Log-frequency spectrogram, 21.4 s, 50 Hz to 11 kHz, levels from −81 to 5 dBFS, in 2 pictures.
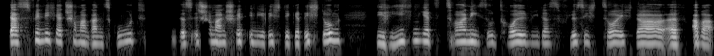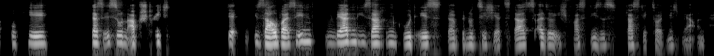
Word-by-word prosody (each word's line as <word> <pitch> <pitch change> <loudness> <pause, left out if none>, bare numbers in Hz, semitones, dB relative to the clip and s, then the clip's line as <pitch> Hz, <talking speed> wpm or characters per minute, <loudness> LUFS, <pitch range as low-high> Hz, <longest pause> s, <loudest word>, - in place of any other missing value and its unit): Das 195 0 +7
finde 235 -1 -1
ich 225 +1 -9
jetzt 195 -1 -1
schon 205 -2 -3
mal 190 -1 +1
ganz 170 -2 -4
gut, 210 +6 -10 0.5
das 165 +1 -2
ist 190 - -2
schon 210 -1 -5
mal 190 - +3
'n 190 - -6
Schritt 205 +2 -3
in 195 -2 -10
die 175 -1 -8
richtige 175 -2 -7
Richtung. 215 +4 0 0.5
Die 175 -1 -3
riechen 205 +8 -4
jetzt 210 -2 -4
zwar 205 +2 +1
nicht 200 -3 -2
so 185 +1 -10
toll 185 +2 -1
wie 175 -1 -19
das 175 0 -10
Flüssigzeug 185 0 -5
da, 170 -2 +4
äh, - - -10 0.2
aber 165 -6 +2
okay, 170 0 -1 0.6
das 185 -1 +4
ist 175 +3 -3
so 185 - +1
'n 170 - -8
Abstrich 185 -1 0 0.9
de - - 0 0.3
sauber 165 -2 +9
sind 200 +6 -3
werden 185 +4 +6
die 185 -1 -15
Sachen, 175 0 +2
gut 160 +1 -4
ist, 160 0 -4
da 135 - -8
benutze 150 +1 -11
ich 150 - -12
jetzt - - -14
das. 150 +1 -2
Also, 155 -1 -6
ich 145 0 -15
fasse 155 - -14
dieses 140 -1 -11
Plastikzeug 145 -6 -12
nicht 140 +2 -22
mehr - - -17
an, - - -25
175 Hz, 160 wpm, -25 LUFS, 160-195 Hz, 0.9 s, sauber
